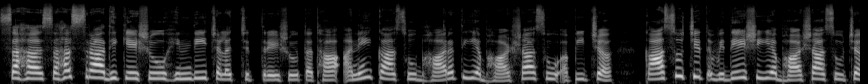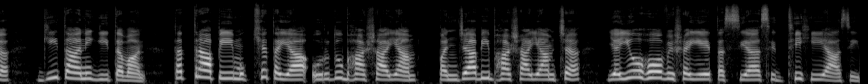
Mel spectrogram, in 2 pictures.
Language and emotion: Sanskrit, neutral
